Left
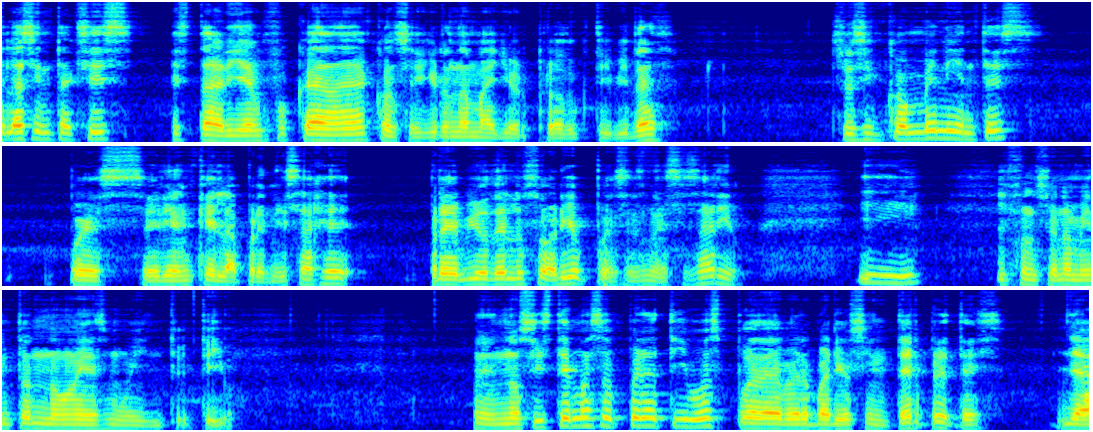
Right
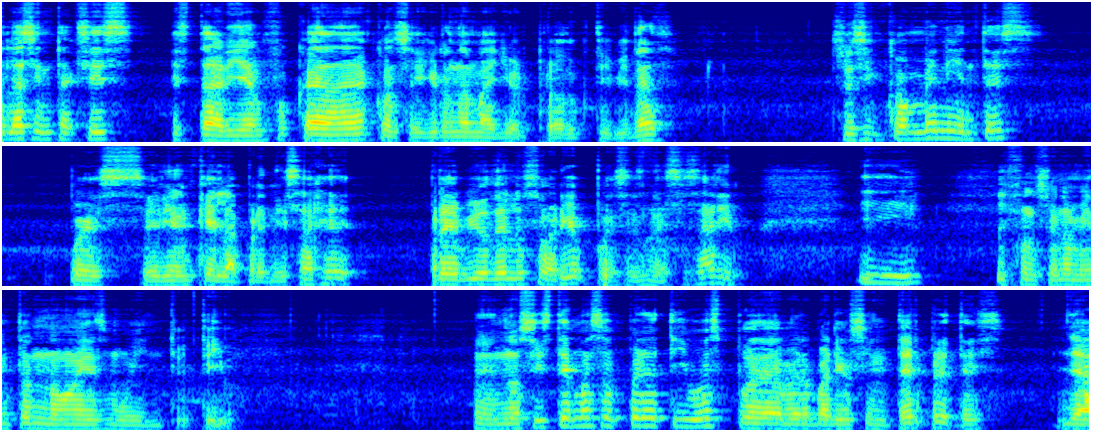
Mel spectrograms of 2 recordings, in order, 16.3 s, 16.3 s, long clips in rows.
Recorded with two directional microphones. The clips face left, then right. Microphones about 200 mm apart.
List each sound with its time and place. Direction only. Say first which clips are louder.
0.0 s speech: left 7 dB; 60° left (ahead or behind)
13.2 s speech: left 9 dB; 60° left (ahead or behind)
